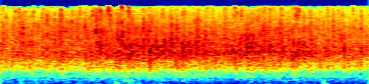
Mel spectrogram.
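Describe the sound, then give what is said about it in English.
An audience claps steadily, a dense, even patter of many hands that holds at a constant level for a few seconds without talk or cheering on top. “That's a weird truth to get a clap on, by the way.”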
